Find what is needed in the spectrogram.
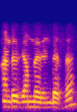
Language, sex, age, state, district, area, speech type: Tamil, male, 18-30, Tamil Nadu, Viluppuram, urban, conversation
